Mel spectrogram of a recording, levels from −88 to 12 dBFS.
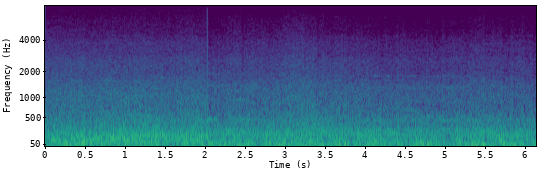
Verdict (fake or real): fake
